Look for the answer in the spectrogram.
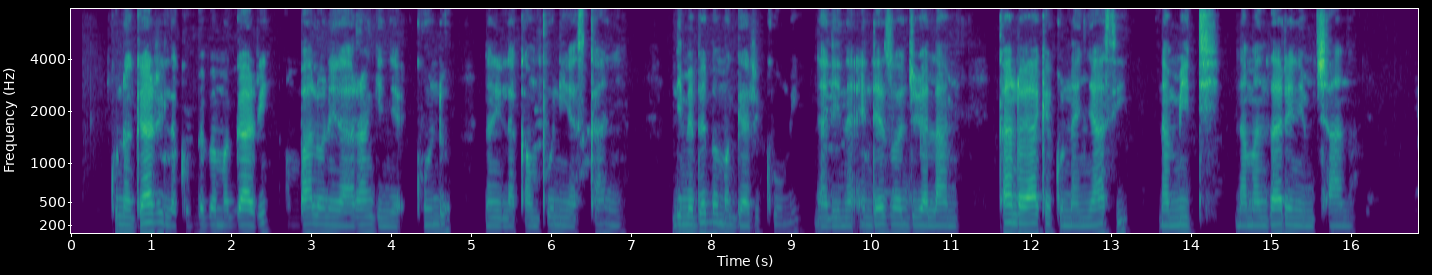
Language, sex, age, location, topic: Swahili, male, 18-24, Kisii, finance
